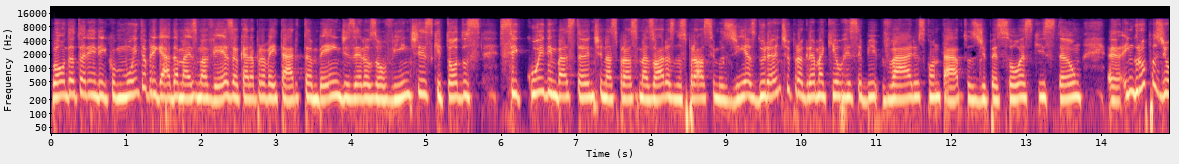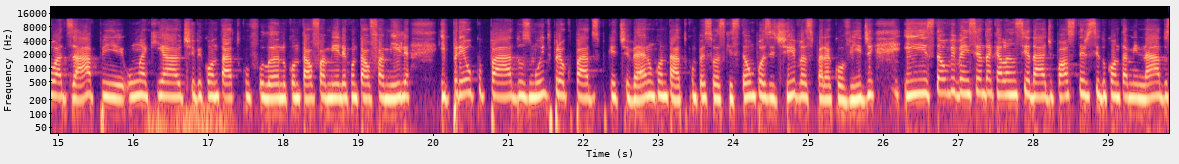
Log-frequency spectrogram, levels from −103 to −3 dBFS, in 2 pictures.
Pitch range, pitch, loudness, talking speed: 220-250 Hz, 235 Hz, -12 LUFS, 165 wpm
